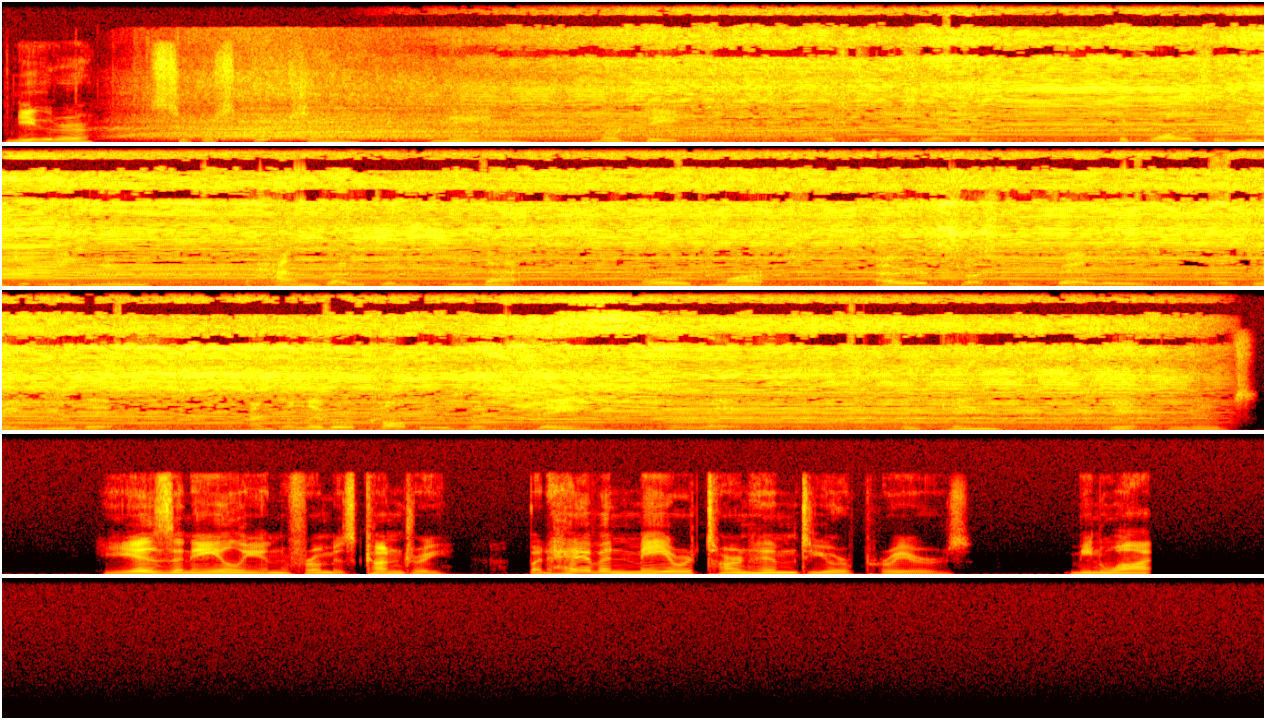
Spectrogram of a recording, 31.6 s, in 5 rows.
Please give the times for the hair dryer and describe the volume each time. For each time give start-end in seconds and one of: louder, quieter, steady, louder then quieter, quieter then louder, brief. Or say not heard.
0.0-4.3 louder then quieter.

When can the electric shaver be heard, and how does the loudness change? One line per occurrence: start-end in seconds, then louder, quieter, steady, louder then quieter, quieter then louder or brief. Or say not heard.
1.9-18.8 steady.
